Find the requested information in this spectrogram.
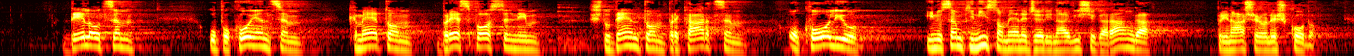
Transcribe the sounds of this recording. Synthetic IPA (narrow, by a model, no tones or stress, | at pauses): d̪eːlawt̪səm | upɔkoːjɛnt̪səm | kmɛːt̪ɔmbɾɛspɔːslnimʃt̪ud̪ɛnt̪ɔmpɾɛkaːɾt̪səm | ɔkʰoːlju | inusəmkiniːsɔmɛnɛd͡ʒɛɾinajʋiʃjɛɡaɾaŋɡa | pɾinaːʃajɔlɛʃkoːd̪ɔ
